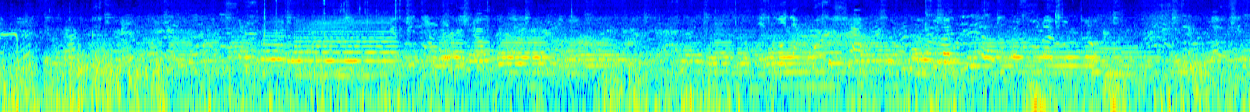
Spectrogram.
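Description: A marching band plays music outdoors.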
